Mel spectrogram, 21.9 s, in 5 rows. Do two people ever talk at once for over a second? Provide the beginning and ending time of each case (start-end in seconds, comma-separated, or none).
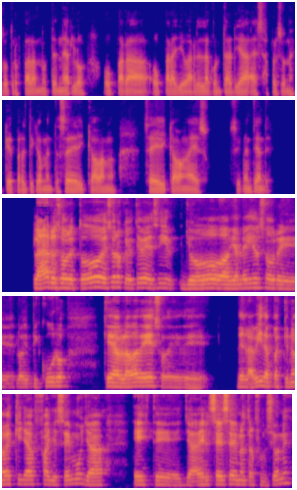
none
